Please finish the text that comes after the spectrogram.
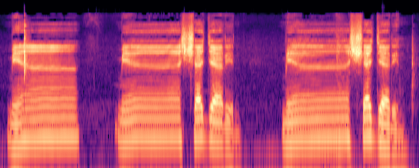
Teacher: Min ditulisnya, dibacanya jadi min syajarin. Bukan hanya n ditambah g aja, ditahan juga, ada ditahan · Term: ikhfa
